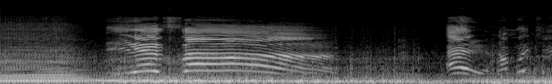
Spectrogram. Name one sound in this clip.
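A high whine rises and falls from the engine as the car speeds up and eases off.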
